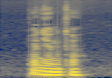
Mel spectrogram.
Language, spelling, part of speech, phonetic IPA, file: Polish, panienka, noun, [pãˈɲɛ̃nka], LL-Q809 (pol)-panienka.wav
